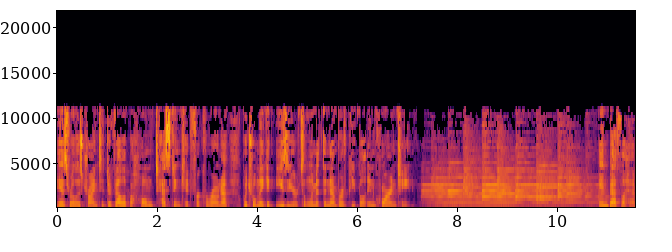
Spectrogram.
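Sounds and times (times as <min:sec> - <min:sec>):
speech: 0:00.0 - 0:07.2, 0:10.8 - 0:11.5
church bells ringing in overlapping peals: 0:07.2 - 0:11.5.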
